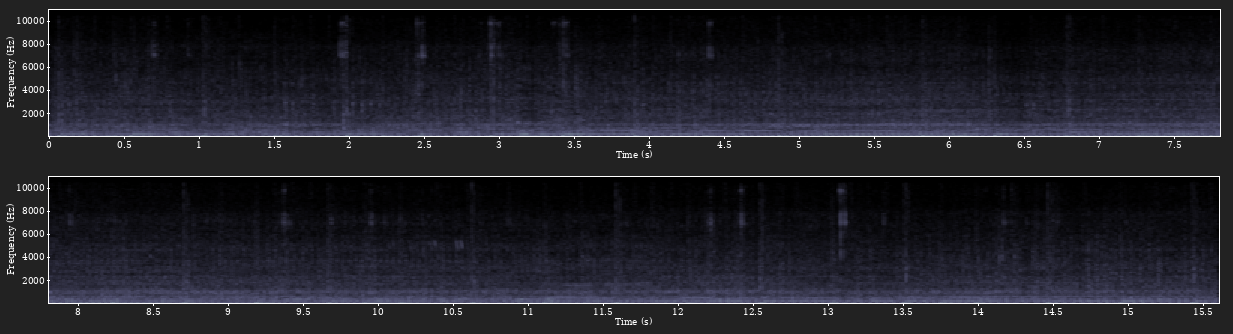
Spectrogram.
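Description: A motorcycle rattles and thumps over a bumpy road.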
